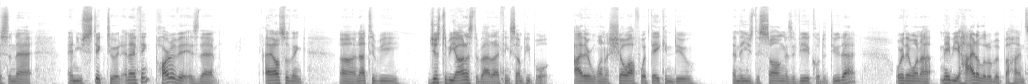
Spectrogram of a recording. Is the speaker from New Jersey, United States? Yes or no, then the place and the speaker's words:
yes; New Jersey, United States; like we grew up in New Jersey, so … things like that.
